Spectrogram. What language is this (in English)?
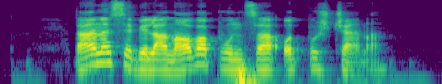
Slovenian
